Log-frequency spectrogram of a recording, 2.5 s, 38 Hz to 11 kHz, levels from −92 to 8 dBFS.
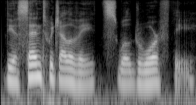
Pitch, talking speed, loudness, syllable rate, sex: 130 Hz, 170 wpm, -18 LUFS, 4.8 syllables/s, male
